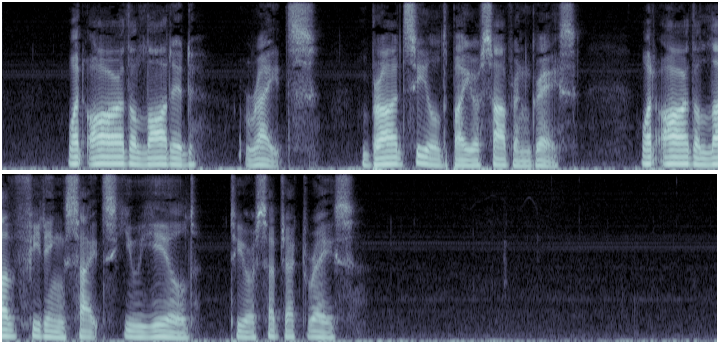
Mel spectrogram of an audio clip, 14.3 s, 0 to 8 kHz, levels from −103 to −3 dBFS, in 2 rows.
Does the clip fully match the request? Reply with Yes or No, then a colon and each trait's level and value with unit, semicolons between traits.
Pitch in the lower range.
Yes: low, 105 Hz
